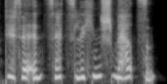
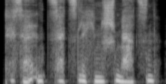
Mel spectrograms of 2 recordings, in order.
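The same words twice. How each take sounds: First: Sobbing. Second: Breathy whisper, slow and haunted. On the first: Sobbing witness recalls pain. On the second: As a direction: whisper the words as if reliving them. Victim whispers in shock. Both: A narrator's reading.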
